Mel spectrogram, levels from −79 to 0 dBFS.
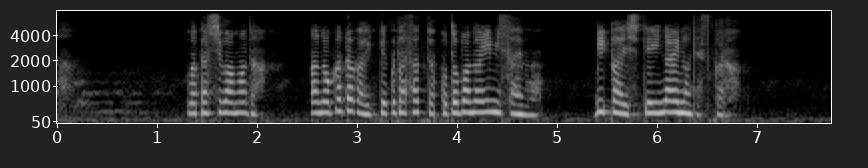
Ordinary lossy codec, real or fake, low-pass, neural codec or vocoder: none; fake; 7.2 kHz; codec, 16 kHz, 2 kbps, FreqCodec, larger model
